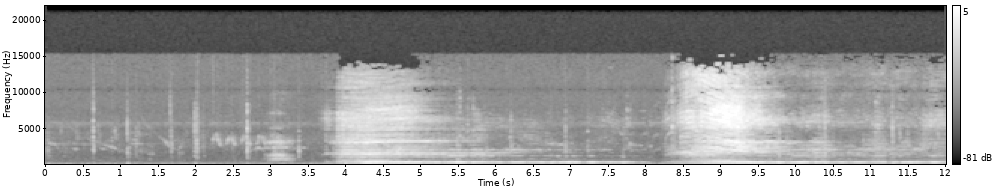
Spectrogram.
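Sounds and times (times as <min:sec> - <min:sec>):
low steady droning tone: 0:03.8 - 0:12.0
loud hiss: 0:08.4 - 0:10.0.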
